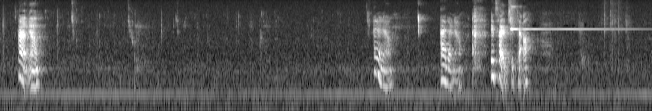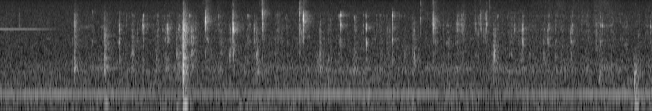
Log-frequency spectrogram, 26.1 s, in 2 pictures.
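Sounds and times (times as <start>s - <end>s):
person chewing cracker: 0.9s - 7.4s, 14.5s - 26.0s.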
